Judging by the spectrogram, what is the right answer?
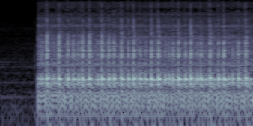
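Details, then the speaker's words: Old Baja buggy with a new two-stroke engine during heat-cycle break-in, new pipe with bigger expansion chamber, idle set slightly high: crisp, even buzz with steady pulsing and no misses or rattles; normal running. "don't know about you guys, but I reckon this pipe sounds a lot better. Probably be better suited to with the bigger expansion chamber here. So we're going to run with this. Sounds really nice and crisp."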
